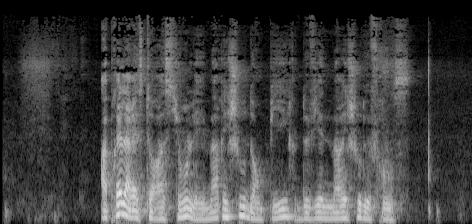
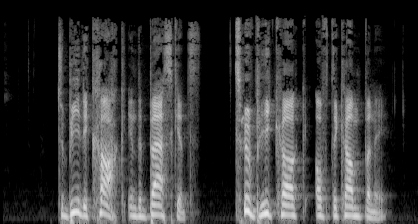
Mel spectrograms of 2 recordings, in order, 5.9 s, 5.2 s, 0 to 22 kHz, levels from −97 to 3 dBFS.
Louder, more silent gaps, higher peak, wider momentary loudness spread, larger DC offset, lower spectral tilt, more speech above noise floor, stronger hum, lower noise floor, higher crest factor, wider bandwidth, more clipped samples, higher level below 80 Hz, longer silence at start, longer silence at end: about the same, -20 LUFS vs -18 LUFS; neither; about the same, -2 dBFS vs 0 dBFS; first, 15 LU vs 12 LU; neither; about the same, -6 dB/octave vs -5 dB/octave; second, 40 dB vs 59 dB; neither; second, -60 dBFS vs -76 dBFS; about the same, 20 dB vs 18 dB; about the same, 16.5 kHz vs 16 kHz; neither; second, -50 dBFS vs -44 dBFS; second, 0.45 s vs 0.7 s; about the same, 0.55 s vs 0.45 s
